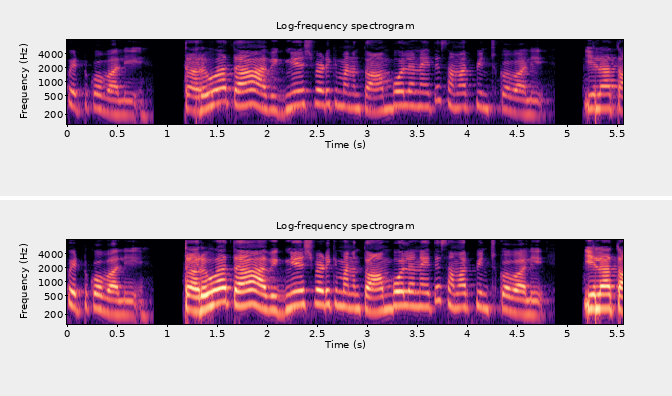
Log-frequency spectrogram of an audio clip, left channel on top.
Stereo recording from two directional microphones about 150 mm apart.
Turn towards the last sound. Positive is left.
turn(degrees=-40)  # may be behind; listen again after turning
